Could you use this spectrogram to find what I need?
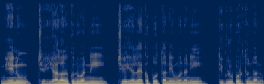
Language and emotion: Telugu, fearful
